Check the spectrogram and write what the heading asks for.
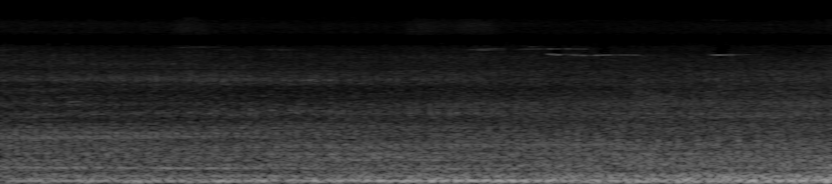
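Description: Fire trucks driving slowly past at parade pace, a low steady engine rumble that grows gradually louder as a red pickup-based fire truck approaches.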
